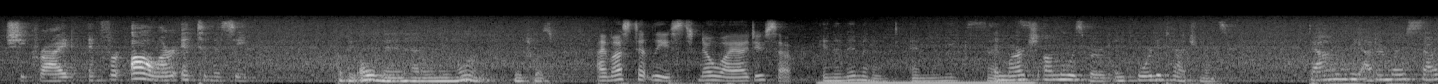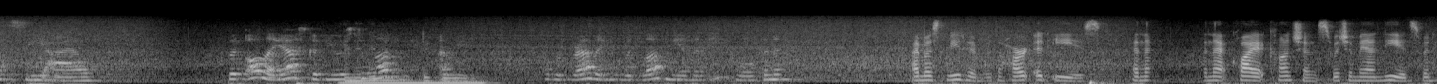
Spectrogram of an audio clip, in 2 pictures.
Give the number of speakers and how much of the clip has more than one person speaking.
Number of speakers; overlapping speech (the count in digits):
7, about 6%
